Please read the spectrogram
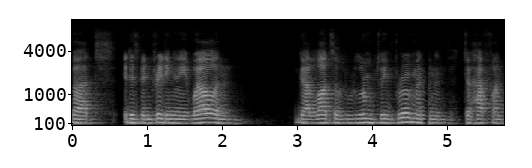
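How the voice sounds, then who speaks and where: Audible room echo surrounds a medium-pitched man speaking at a moderate pace in a monotone, flat intonation. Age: 20s. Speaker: sailor. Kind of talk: interview.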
